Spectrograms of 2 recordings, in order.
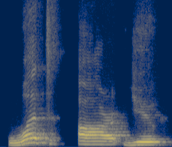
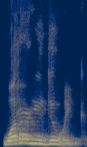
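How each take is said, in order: First: What are you split apart, every word said separately and very slowly. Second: What are you doing? run smoothly together; linked flow. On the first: Teacher mimicking how learners over-pronounce each word. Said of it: "queremos pronunciar cada palavra". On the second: Teacher contrasting linked speech with word-by-word. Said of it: "as palavras vão se ligar". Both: Shown as a demonstration.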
